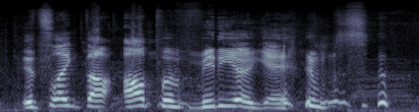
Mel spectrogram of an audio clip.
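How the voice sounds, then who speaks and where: A man talks in a high pitch while music plays behind him. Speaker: video game streamer. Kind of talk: casual gameplay commentary. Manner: casual, filler-heavy.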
